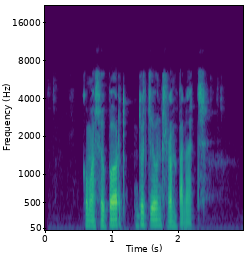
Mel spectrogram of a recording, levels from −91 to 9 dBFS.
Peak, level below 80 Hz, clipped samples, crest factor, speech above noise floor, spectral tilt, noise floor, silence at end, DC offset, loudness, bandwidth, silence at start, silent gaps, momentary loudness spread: -4 dBFS; -50 dBFS; under 0.1%; 22 dB; 43 dB; -5.5 dB/octave; -67 dBFS; 0.55 s; under 0.1%; -25 LUFS; 7 kHz; 0.55 s; none; 11 LU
